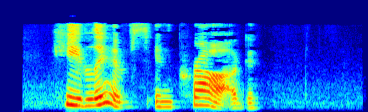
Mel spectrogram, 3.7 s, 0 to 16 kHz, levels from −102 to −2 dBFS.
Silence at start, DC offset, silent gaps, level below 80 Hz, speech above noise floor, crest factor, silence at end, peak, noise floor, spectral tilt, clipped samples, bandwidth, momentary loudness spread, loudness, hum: 0.6 s; under 0.1%; none; -82 dBFS; 45 dB; 20 dB; 1.15 s; -4 dBFS; -65 dBFS; -3.5 dB/octave; under 0.1%; 7.6 kHz; 16 LU; -20 LUFS; none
